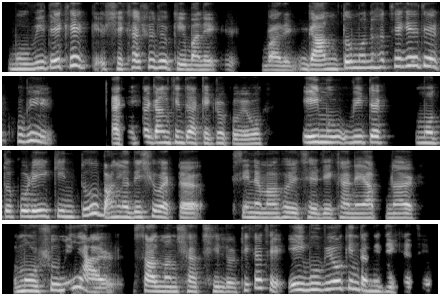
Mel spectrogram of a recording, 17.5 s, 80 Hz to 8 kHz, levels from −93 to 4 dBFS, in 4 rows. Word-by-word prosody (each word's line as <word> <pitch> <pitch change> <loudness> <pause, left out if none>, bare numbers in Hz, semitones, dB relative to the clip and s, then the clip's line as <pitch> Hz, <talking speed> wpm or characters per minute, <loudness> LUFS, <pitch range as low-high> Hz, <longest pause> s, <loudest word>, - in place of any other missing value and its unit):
Movie 215 +3 0
দেখে 305 +5 +4 0.2
কে - - -12 0.2
শেখা 220 +6 -1
শুধু 290 -2 -1
কি 215 - -2
মানে, 185 0 -2 0.2
এ - - -15 0.4
মানে 175 -1 -1 0.2
গান 195 0 +5
তো - - +3
মনে 265 +1 -1
হচ্ছে 290 +2 -6
গিয়ে 355 +1 +4
যে - - +4 0.2
খুবই 285 +3 -1 0.8
একেকটা 220 +4 -2
গান 235 0 +5
কিন্তু 230 -1 +1
একেক 205 -2 -4
রকম 205 -2 -3
এবং 195 +2 -1 0.5
এই 250 - +9
মুভিটার 245 0 +2 0.4
মতো 220 +1 +1
করেই 240 +1 +5
কিন্তু 230 +1 -2 0.2
বাংলাদেশেও 215 +1 0
একটা 100 - -2 0.6
সিনেমা 195 -3 -1
হয়েছে, 195 -1 -2
যেখানে 185 0 -3 0.2
আপনার 185 0 -1 0.5
'মৌসুমি' 245 - +1 0.2
আর 175 -1 +3 0.4
'সালমান 200 -3 +3
শাহ' 195 -2 -1
ছিল, 195 -1 -3 0.2
ঠিক 250 - -6
আছে? 340 - -1 0.2
এই 265 - +4
মুভিও 275 +3 +4
কিন্তু 295 -6 +1
আমি 210 0 -2
দেখেছি। 190 0 -8
215 Hz, 155 wpm, -21 LUFS, 195-250 Hz, 0.8 s, এই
